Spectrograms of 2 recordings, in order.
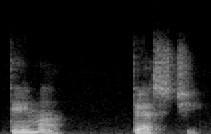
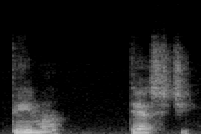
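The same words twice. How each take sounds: The two takes are said the same way.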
